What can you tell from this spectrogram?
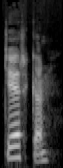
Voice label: "deargann", gaelic; Faclan Nàdair

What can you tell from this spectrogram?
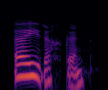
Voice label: "oighreachdan", Gaelic; estate; Faclan Nàdair

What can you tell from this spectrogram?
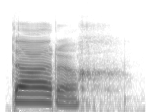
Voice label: "darach", gaelic; Faclan Nàdair

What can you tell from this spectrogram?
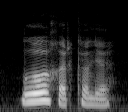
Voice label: "luachair coille", gaelic; Faclan Nàdair

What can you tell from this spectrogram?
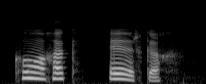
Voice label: "comhachag adharcach", gaelic; Faclan Nàdair

